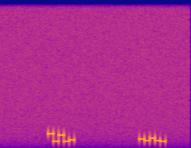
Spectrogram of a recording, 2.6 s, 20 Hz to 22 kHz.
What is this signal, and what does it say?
Five-tone selective call (ZVEI), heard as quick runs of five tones, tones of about 70 ms. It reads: 91813 42521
